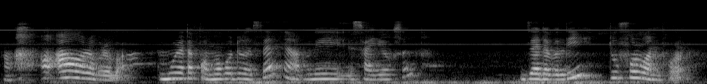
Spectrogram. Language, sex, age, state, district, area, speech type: Assamese, female, 18-30, Assam, Jorhat, urban, spontaneous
